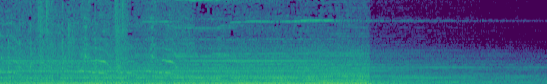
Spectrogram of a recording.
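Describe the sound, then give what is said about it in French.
A group of penguins, after advancing a little and stopping, cry out in loud, drawn-out, honking calls that overlap into an eerie din, cutting off sharply near the end and leaving a quieter background murmur. “Aucun de nous n'avait jamais entendu les manchots crier ainsi.”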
